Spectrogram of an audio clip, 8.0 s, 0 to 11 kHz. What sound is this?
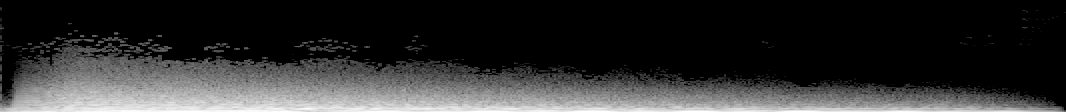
SteamPipe 7 DarkPad C3
This sample is part of the "SteamPipe Multisample 7 DarkPad" sample
pack. It is a multisample to import into your favourite samples. A
beautiful dark ambient pad sound, suitable for ambient music. In the
sample pack there are 16 samples evenly spread across 5 octaves (C1
till C6). The note in the sample name (C, E or G#) does not indicate
the pitch of the sound but the key on my keyboard. he sound was created
with the SteamPipe V3 ensemble from the user library of Reaktor. After that normalising and fades were applied within Cubase SX & Wavelab.
ambient, pad, multisample, reaktor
